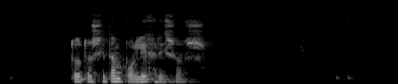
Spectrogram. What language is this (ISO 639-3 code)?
ell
